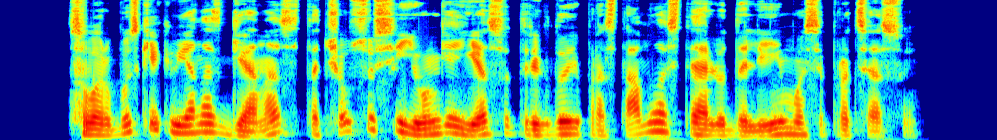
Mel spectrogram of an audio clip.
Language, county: Lithuanian, Šiauliai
